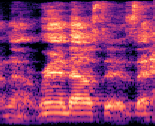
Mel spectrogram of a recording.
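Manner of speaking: ordinary talk, nothing marked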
